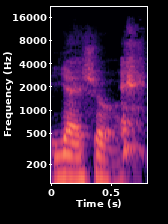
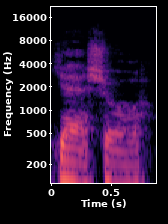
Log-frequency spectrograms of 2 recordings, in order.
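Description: First: It sounds casual and offhand, a plain agreement. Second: It sounds sarcastic, meaning the opposite of yes. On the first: The speaker agrees, though a little offhandedly. "it's a bit flippant" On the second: The speaker does not really like it. "it could also be like sarcastic"

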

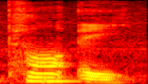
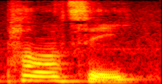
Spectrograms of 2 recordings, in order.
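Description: First: The T sound is dropped. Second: The T sound is clearly pronounced. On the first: "but a party" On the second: "It's not a party"

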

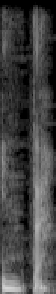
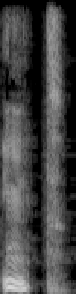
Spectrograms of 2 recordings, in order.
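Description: First: The final vowel is kept in the word. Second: The final vowel is dropped from the word.

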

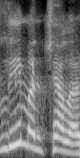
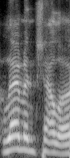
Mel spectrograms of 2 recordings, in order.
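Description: First: The first syllable sounds like 'lee'. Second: The first syllable sounds like 'lem'. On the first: The speaker calls it right. "So it's limoncello" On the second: The speaker calls it wrong. "not lemoncello, as many of us mispronounce"

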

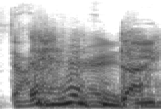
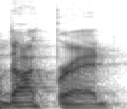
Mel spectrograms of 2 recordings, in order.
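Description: First: The ending is split into letter B and Rad. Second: The ending is said as the single word Brad. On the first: The speaker calls it right. "man, it's Doc B Rad" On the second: The speaker calls it wrong. "everybody's like, yo, Doc Brad"

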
